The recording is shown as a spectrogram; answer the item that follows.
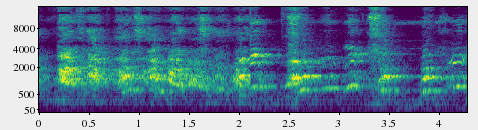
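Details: Maltese dog named Duyu at the Nonhyeon Gangaji-ttong dog cafe, where it shows an aggressive, won't-put-up-with-it temper; a rapid run of sharp, harmonic-rich barks, about eight bursts in four seconds, with a background room hubbub.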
